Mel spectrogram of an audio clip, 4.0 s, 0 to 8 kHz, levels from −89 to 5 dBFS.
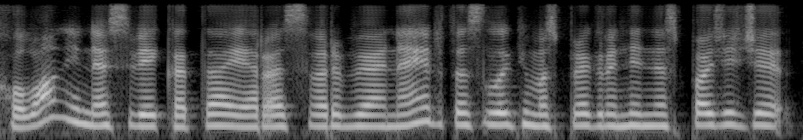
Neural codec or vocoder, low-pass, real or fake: codec, 16 kHz, about 1 kbps, DyCAST, with the encoder's durations; 7.2 kHz; fake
